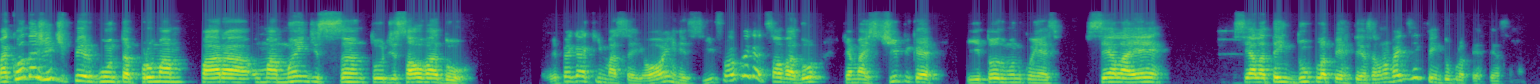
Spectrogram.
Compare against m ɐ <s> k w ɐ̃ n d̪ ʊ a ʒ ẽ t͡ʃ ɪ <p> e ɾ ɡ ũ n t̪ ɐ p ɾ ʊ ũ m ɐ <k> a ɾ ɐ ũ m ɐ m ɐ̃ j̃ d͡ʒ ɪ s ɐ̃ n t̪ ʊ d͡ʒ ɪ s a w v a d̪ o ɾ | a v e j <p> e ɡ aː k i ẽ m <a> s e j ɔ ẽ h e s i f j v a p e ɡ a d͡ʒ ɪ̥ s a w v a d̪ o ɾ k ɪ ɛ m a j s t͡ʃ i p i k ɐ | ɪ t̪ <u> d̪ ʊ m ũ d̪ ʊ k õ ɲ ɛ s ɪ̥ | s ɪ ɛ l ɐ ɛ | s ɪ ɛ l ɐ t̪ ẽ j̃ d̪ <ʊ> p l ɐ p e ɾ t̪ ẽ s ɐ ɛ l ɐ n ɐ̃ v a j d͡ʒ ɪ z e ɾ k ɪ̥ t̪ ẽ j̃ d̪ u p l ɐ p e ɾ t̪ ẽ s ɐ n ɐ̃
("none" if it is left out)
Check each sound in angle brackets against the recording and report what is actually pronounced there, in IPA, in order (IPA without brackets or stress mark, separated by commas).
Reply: s, p, p, p, a, o, u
